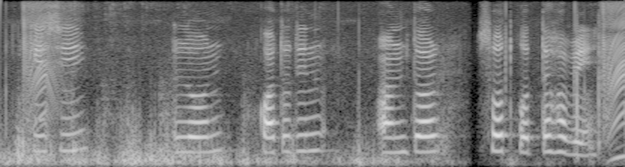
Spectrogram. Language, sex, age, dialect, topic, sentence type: Bengali, female, 18-24, Western, banking, question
